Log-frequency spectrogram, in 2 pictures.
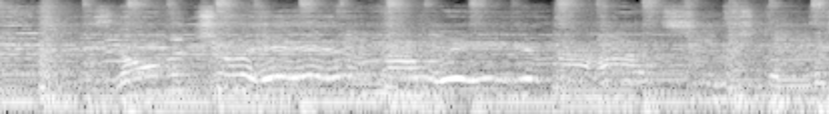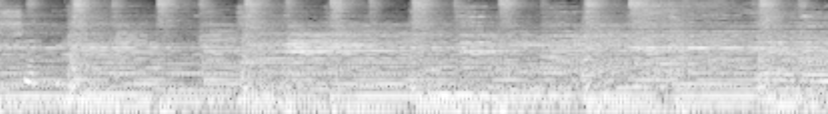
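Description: Live rock band playing: drum kit keeping a steady beat under electric guitars and bass, with a wavering lead melody between about one and three seconds in.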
